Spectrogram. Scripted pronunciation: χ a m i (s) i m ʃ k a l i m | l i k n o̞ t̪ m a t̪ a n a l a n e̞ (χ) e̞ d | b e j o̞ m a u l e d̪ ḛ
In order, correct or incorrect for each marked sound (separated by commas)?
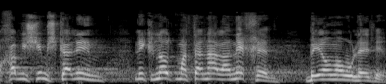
incorrect, correct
